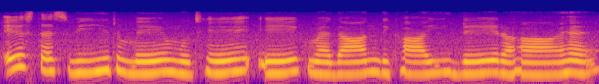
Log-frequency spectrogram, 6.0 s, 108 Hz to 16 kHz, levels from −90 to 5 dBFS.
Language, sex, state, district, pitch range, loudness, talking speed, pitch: Hindi, female, Madhya Pradesh, Katni, 205-230 Hz, -12 LUFS, 100 wpm, 215 Hz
